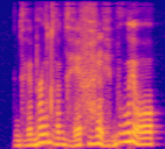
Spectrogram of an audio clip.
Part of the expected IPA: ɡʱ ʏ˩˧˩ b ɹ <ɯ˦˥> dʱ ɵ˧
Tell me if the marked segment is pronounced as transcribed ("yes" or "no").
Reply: no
